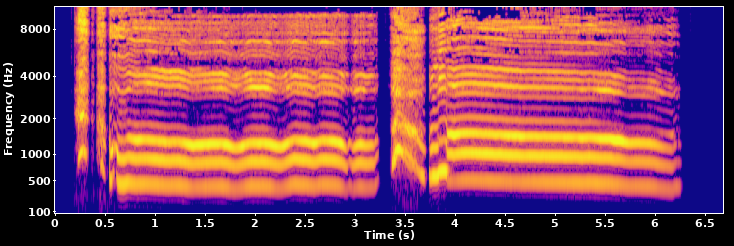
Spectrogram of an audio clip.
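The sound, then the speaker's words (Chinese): Young chicks Carmelito, Berio and Carmen cry loudly at a sad farewell between friends. Two long, sustained wails hold a fairly steady pitch, separated by a brief break. “卡梅利多和贝里奥哭了起来，卡门也放声大哭。”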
